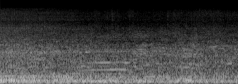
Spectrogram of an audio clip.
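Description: Street ambience: a steady low rumble of motor traffic, with voices mixed in.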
